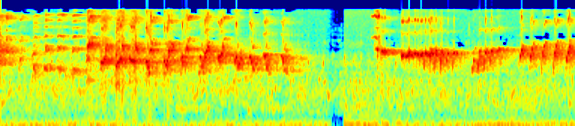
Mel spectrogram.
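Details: White-rumped shama tutor song played to provoke a reply, with dense rapid chattering and buzzy trills high in pitch, a short pause, then bright whistled notes and fast rattles.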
